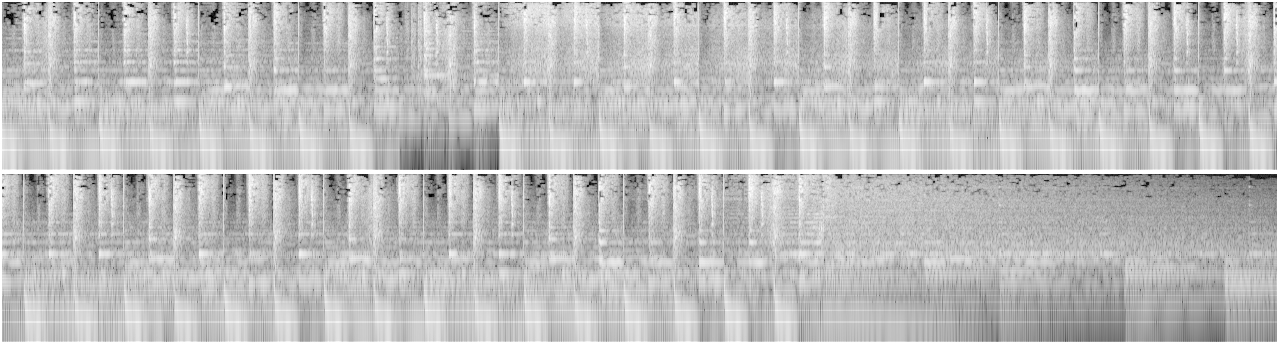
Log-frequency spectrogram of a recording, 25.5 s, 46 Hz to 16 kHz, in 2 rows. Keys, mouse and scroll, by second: 0.1 middle click, 0.6 KP_1, 1.0-1.5 scroll up 4, 1.2 alt+z, 1.5 shift+middle click, 1.8-2.3 scroll down 2, 2.3 alt+z, 2.4 click, 2.7 middle click, 3.3-3.6 scroll up 1, 3.6-4.6 middle drag, 4.6 alt+z, 4.9-5.3 scroll up 1, 5.3 click, 5.4-6.8 middle drag, 6.8 alt+z, 7.1-8.8 middle drag, 8.8 click, 9.4-10.0 scroll up 1, 10.0-11.0 drag, 11.0 /, 11.3 scroll down 1, 11.4-25.5 middle drag.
